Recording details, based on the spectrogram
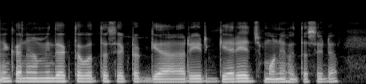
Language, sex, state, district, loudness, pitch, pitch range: Bengali, female, Tripura, West Tripura, -17 LUFS, 135 Hz, 125-140 Hz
